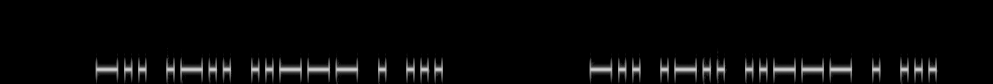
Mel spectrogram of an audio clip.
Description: Morse code, heard as a keyed tone, about 17 wpm, 700 Hz. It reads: DL2ES DL2ES
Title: DXCC-100 Call Signs - 5 Characters - Repeated 2x - 17wpm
